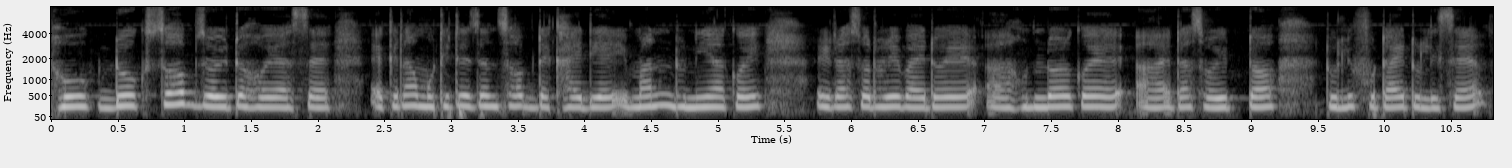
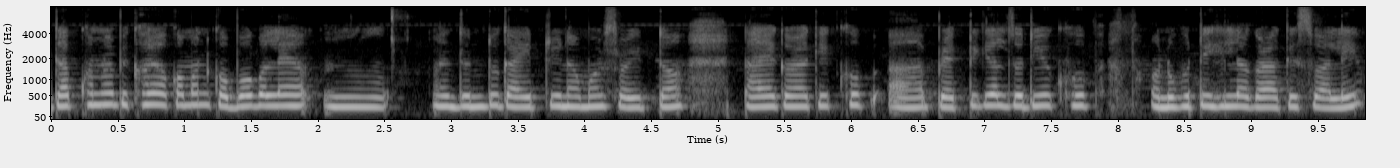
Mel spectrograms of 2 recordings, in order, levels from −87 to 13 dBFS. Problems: background sounds at intervals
